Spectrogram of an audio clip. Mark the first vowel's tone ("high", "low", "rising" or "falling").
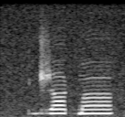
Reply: high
